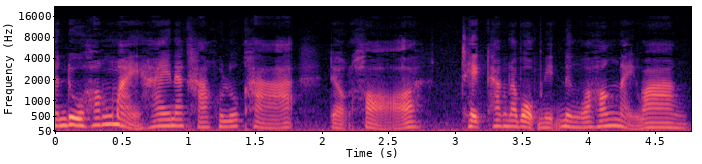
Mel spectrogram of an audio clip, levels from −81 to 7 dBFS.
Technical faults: damaged data in a compressed stream

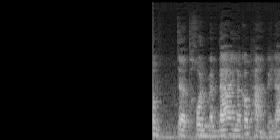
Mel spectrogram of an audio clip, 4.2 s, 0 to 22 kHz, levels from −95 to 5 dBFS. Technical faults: audio dropout to silence

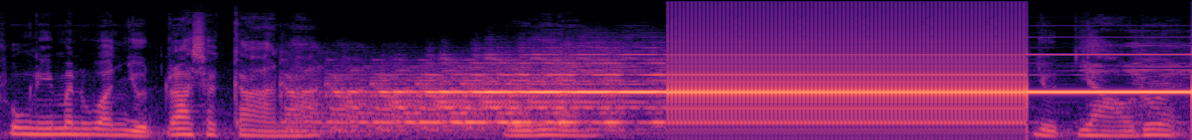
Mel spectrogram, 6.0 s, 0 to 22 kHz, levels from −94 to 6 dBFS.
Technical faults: feedback howl; system hang loop

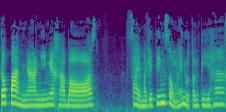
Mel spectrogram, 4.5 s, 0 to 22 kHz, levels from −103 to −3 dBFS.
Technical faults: MP3 compression

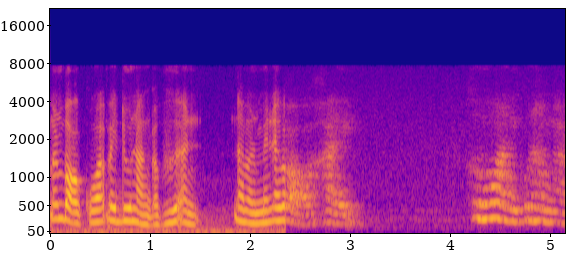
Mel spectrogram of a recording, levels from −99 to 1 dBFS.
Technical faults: switch to a distant microphone

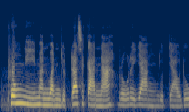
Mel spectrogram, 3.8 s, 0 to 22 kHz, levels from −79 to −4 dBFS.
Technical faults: microphone overload; microphone volume stepped down

